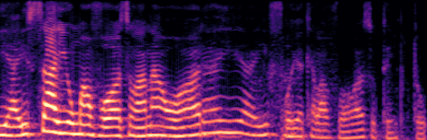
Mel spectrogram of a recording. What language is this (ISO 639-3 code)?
por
